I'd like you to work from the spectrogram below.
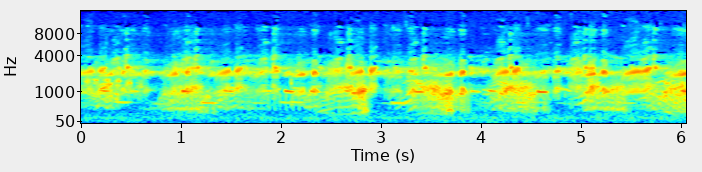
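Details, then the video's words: Frogs croaking en masse, rough grating calls overlapping with clipped whistle-like notes, swelling in waves about once a second. "FROGS CROAKING"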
